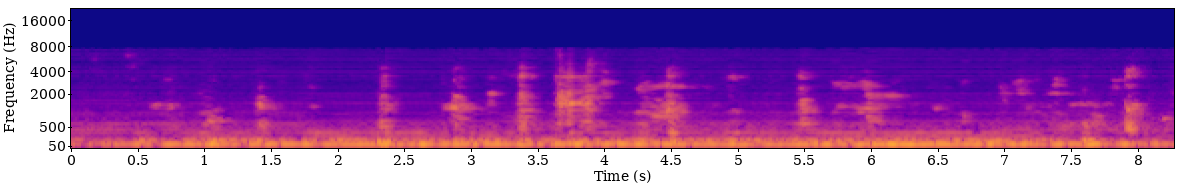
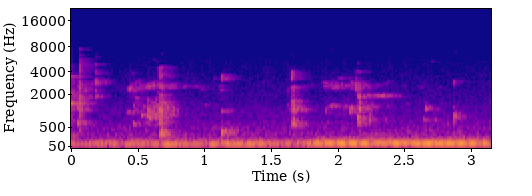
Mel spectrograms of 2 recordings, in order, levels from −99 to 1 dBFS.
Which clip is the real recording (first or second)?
second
